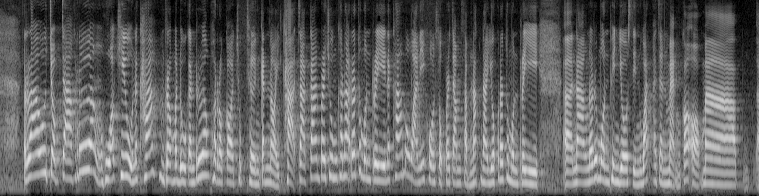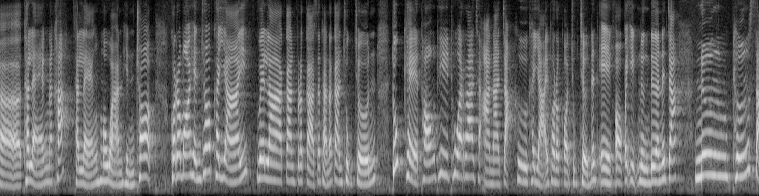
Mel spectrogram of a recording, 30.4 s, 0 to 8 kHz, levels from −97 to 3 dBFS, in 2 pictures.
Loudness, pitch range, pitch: -18 LUFS, 215-300 Hz, 250 Hz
